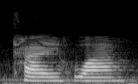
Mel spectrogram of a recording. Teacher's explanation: 开 is first tone, and then 花 is first tone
